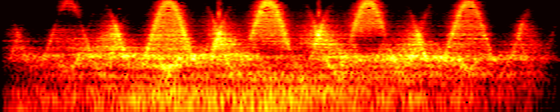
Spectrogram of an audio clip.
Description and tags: Space Beam, Cloak, Warp, Jump, etc
Possibly a warp/jump/cloaking effect.
beam, cloak, cloaking, electronic, game, jump, laser, sci-fi, ship, space, spaceship, warp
